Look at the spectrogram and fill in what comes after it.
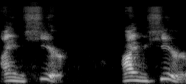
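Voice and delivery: very slow, drawn-out, swooping cartoon frog puppet voice. Retelling an audio clip of someone sounding like Kermit: Kermit the Frog voice. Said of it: ""I'm here" in Kermit the Frog's, like, voice".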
